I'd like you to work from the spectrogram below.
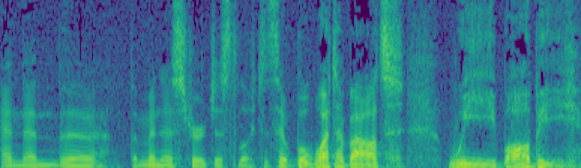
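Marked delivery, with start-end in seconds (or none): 2.0-3.9 put-on Scottish accent. Retelling the minister's reply to the church elders, in a Scottish accent. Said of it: "That's my Scottish accent".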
